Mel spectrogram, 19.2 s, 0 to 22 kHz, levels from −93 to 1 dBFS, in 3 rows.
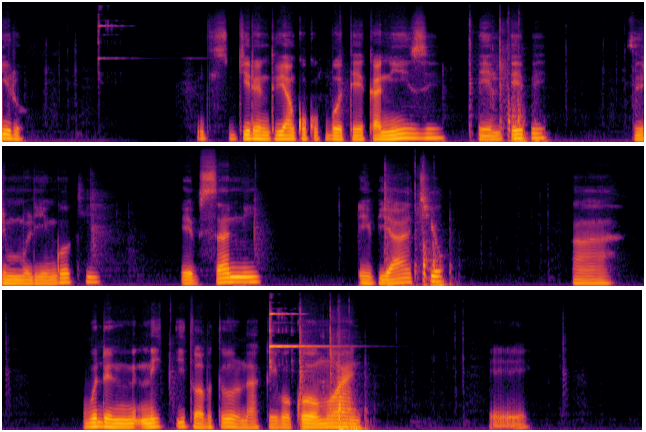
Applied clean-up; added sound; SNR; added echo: neural mask model RNNoise.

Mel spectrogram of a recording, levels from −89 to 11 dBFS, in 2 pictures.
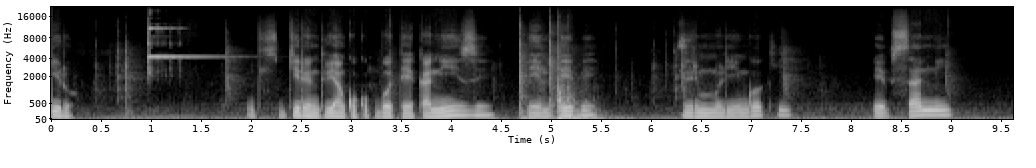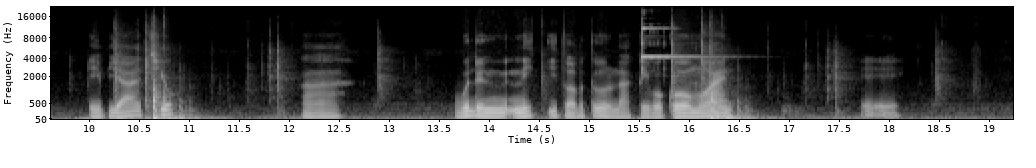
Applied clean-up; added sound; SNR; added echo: none; Door + Bicycle bell; 7 dB; none.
